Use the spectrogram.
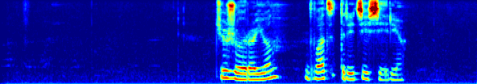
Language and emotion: Russian, neutral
